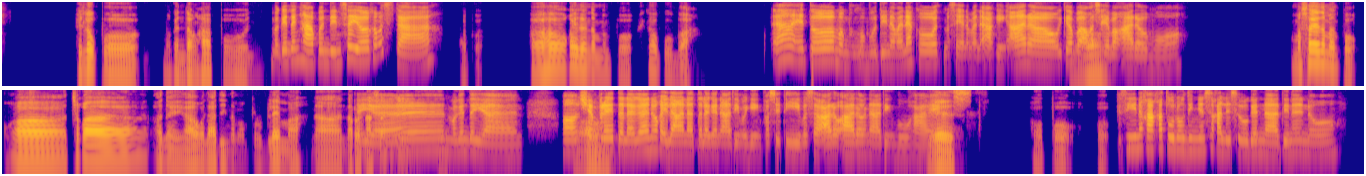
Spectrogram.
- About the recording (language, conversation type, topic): Filipino, unstructured, Ano ang pinakaepektibong paraan para simulan ang mas malusog na pamumuhay?
- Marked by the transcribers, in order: drawn out: "Ayan"; other background noise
